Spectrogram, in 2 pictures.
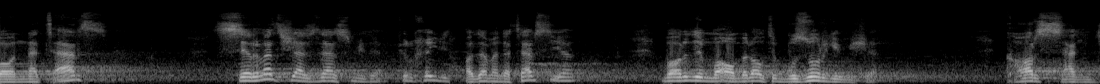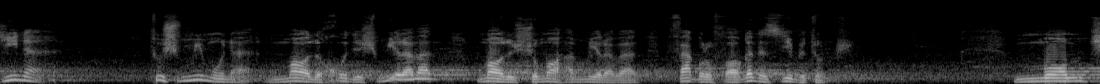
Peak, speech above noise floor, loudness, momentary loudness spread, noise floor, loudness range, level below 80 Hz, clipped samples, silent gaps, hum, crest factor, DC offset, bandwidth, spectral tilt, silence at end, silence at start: -10 dBFS; 24 dB; -28 LUFS; 22 LU; -51 dBFS; 5 LU; -64 dBFS; under 0.1%; none; none; 18 dB; under 0.1%; 12 kHz; -5.5 dB/octave; 0 s; 0 s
